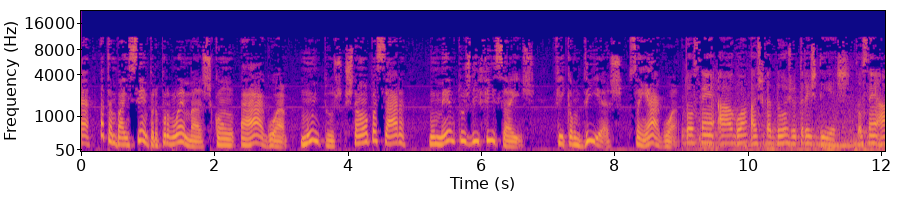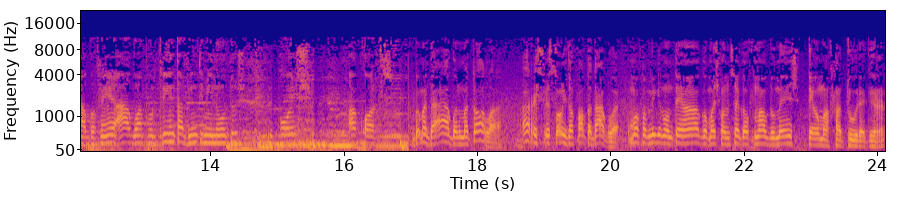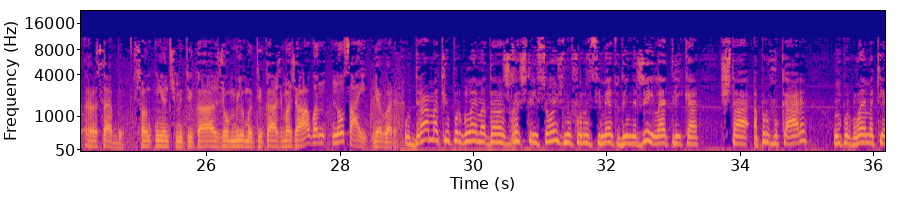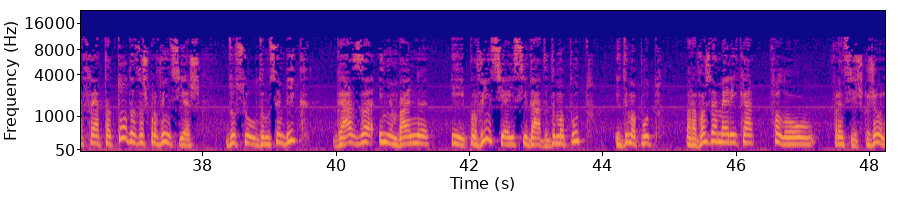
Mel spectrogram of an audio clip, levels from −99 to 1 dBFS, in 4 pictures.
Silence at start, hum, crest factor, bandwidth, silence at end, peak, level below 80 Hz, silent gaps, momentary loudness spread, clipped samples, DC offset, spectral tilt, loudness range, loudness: 0 s; none; 20 dB; 11.5 kHz; 0 s; -6 dBFS; -46 dBFS; none; 5 LU; under 0.1%; under 0.1%; -5.5 dB/octave; 2 LU; -25 LUFS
